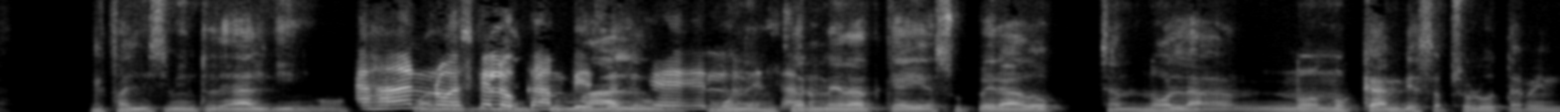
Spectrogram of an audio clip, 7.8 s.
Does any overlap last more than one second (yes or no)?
yes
